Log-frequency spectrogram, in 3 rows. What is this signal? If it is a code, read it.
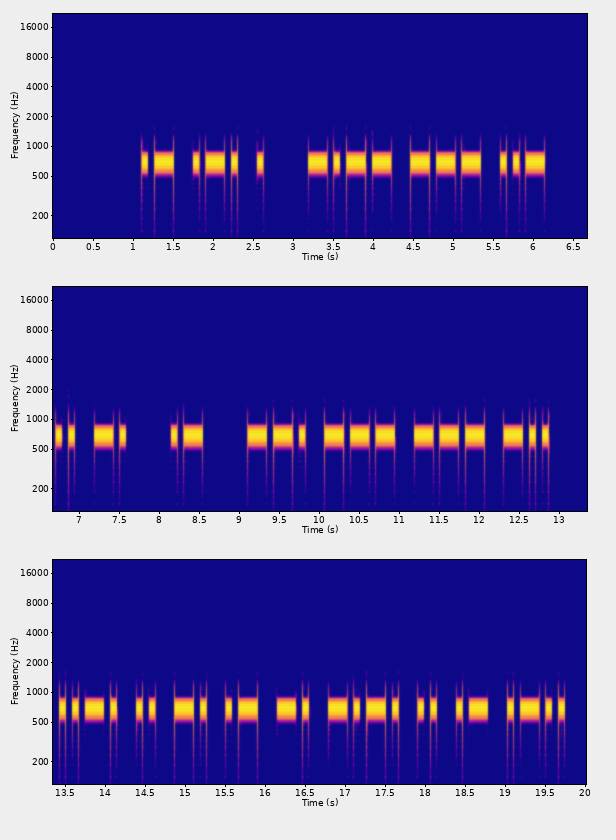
Morse code, heard as a keyed tone, about 16 wpm, 700 Hz. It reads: ARE YOU IN A GOOD FINANCIAL
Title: Sentences from Top 1000 Words - Review Part 5 - 15wpm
